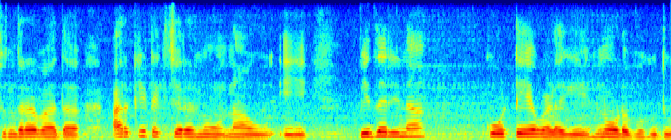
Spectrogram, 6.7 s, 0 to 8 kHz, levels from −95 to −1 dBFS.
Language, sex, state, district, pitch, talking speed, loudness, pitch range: Kannada, female, Karnataka, Bidar, 195 Hz, 80 wpm, -16 LUFS, 180-215 Hz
